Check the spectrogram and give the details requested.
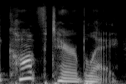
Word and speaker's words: comfortable: It looks like comfortable, but we say comfortable. 3 syllables, or vegetable.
